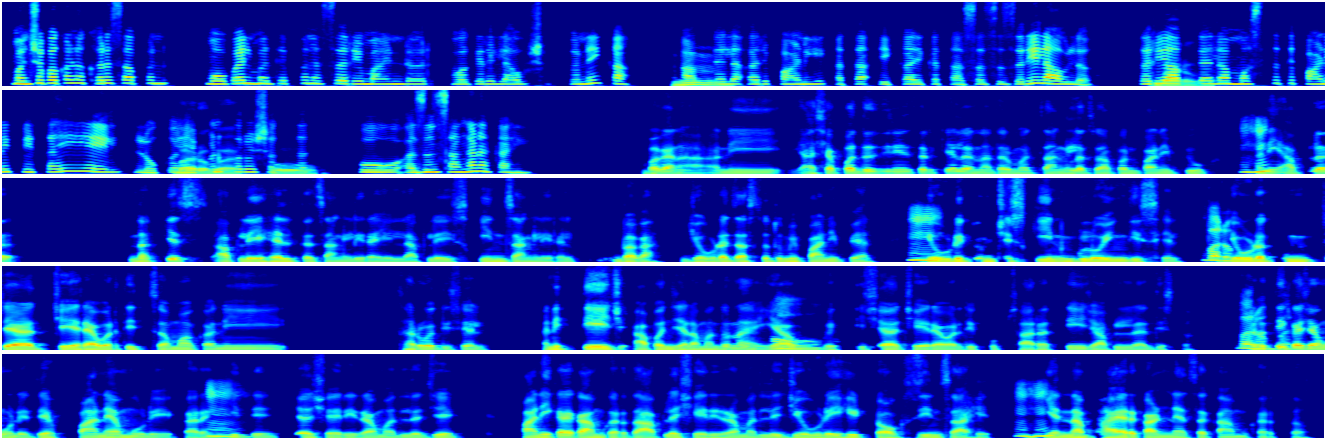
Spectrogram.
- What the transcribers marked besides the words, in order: in English: "रिमाइंडर"; in English: "स्किन"; in English: "स्किन ग्लोइंग"; other background noise; in English: "टॉक्सिन्स"
- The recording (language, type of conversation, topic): Marathi, podcast, पाणी पिण्याची सवय चांगली कशी ठेवायची?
